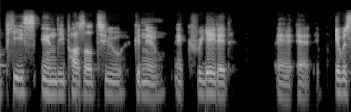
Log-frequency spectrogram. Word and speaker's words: GNU: continued develop to develop canoe which is spelled GNU it's got a great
